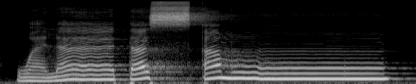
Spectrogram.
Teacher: sin punya sifat yang tidak memiliki lawan, namanya sifat sofir. Artinya ada desisan seperti suara ular ya.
